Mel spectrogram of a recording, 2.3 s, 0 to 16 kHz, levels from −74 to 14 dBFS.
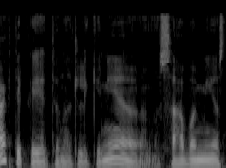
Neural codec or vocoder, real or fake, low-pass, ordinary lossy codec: none; real; 14.4 kHz; MP3, 48 kbps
